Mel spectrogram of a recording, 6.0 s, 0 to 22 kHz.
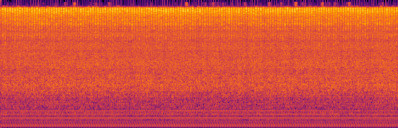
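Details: Free 20-inch Bolens gasoline push mower from the dump, first run after adding gas: a steady, even note with a smooth firing rhythm and no misses or surging; the engine runs cleanly and healthy.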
